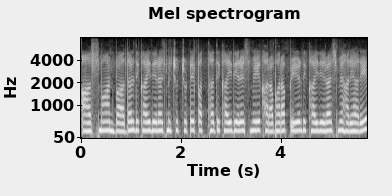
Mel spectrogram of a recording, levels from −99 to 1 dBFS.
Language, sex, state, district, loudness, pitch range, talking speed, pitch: Hindi, female, Bihar, Saran, -11 LUFS, 245-260 Hz, 230 wpm, 255 Hz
